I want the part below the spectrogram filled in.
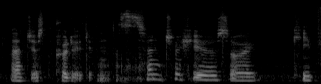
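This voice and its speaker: With a Danish accent, a woman speaks at a moderate pace in a fairly low pitch. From Denmark. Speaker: crafting video maker. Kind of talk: tutorial. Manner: halting, many fillers.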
